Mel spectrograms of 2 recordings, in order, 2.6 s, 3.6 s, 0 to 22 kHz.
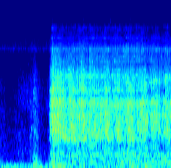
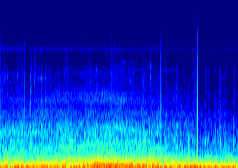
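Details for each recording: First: Land Rover Freelander 1 propshaft removed, bearing spun by hand: a dry, gritty rasp holding steady as it spins; this propshaft support bearing is shot and needs replacing, unlike the quiet other one. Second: Land Rover Freelander 1 driven with propshaft removed over noisy, groaning prop bearings: steady low road rumble pulling away, no groan, whine or bearing growl with speed; normal driving, no drivetrain noise.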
